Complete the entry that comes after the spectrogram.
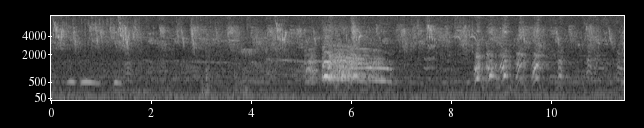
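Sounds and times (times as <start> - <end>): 
rooster crowing: 2.4 - 7.1, 8.4 - 11.4.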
